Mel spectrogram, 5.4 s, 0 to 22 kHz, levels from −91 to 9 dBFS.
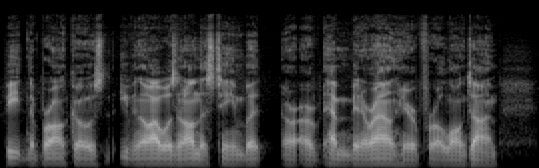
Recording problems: thin; very; fading below 450 Hz

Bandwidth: 16 kHz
